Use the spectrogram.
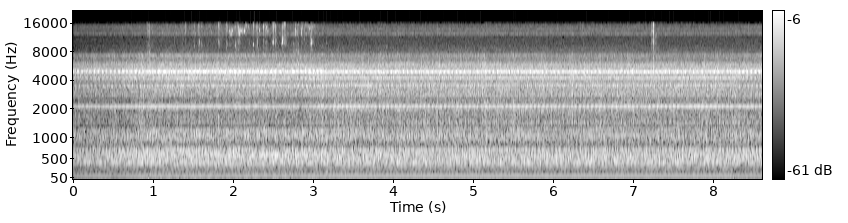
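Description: A small power drill whirs steadily and evenly, drilling pinholes in pliers handle pieces using a flat piece as a guide, a constant motor drone with a slight metallic edge that never pauses or changes pitch. Nobody speaks.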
